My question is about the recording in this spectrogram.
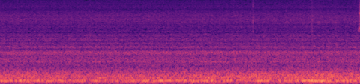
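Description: Steady low drone of a car's engine and road noise heard inside the cabin while driving along, with no other events.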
